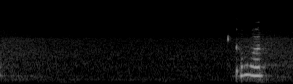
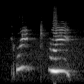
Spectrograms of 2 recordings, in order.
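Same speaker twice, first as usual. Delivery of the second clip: bird chirp imitation; 13 semitones higher, 8 dB louder than usual. Imitating bird sounds to parrot.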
